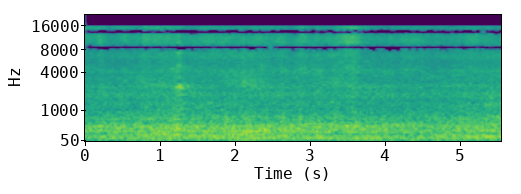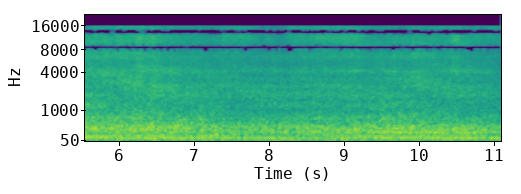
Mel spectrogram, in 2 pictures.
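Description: Coal train hopper wagons rolling past at speed, a steady loud rumble of steel wheels on the rails.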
